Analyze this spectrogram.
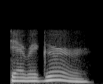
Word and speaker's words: de rigueur: De rigueur. Oh, it says a little de rigueur. Okay. Meanings and examples. The emphasis is on gur there.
